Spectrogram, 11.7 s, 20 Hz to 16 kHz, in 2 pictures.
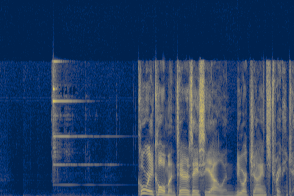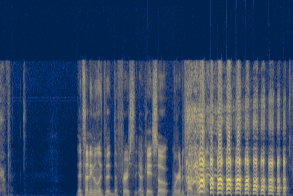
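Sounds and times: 
bright bell ding: 1.0 - 2.7
speech: 2.8 - 6.1, 7.4 - 11.7
laughter: 9.6 - 11.7.

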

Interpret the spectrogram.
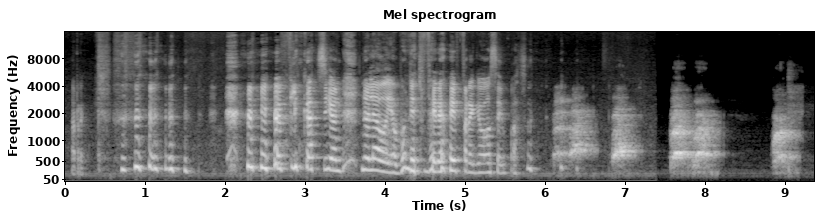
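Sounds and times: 
laughter: 0.6 - 3.1, 5.8 - 6.7
speech: 3.2 - 6.0
dogs barking: 6.1 - 8.3, 8.9 - 9.3.

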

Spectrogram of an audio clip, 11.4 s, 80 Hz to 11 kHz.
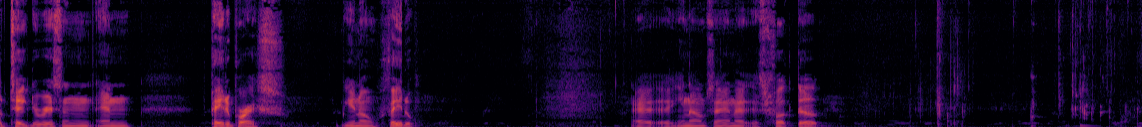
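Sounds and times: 
speech: 0.0 - 1.5, 2.1 - 4.2, 6.3 - 8.3
person drinking water, swallowing and gulping: 9.4 - 11.4
water sloshing: 10.6 - 11.4.

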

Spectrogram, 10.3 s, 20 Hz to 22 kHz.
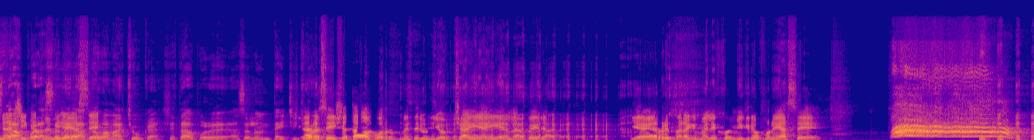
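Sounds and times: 
speech: 0.0 - 9.2, 9.8 - 10.3
laughter: 4.2 - 7.0, 9.8 - 10.3
person imitating an excited woman's high-pitched scream: 8.9 - 10.3.

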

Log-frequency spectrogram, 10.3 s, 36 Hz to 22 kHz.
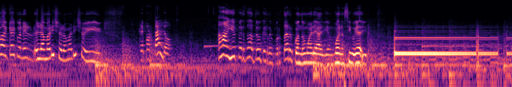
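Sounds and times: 
speech: 0.2 - 3.6, 4.4 - 8.1
telephone tone after a cut-off call: 7.9 - 10.2.

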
